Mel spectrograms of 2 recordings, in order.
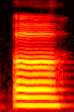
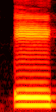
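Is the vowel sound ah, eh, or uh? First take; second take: uh; eh. First: A neutral uh vowel from the throat. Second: A clear eh vowel. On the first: The speaker calls it right. "Ese uh que sale desde la garganta es una schwa" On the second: The speaker calls it wrong. "pero tampoco es una E"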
